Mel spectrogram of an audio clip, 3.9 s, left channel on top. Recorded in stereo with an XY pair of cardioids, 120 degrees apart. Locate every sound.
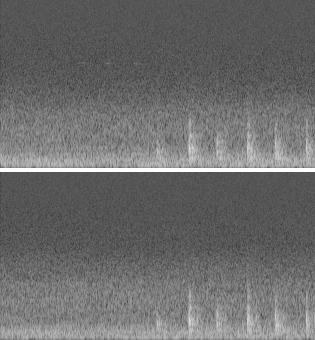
1.9 s running footsteps: 10° right, 4.5 m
